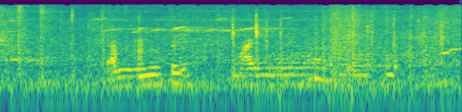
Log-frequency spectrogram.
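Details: Short-tailed macaques at Angkor Wat, a baby with its siblings and mother, give short, harmonic, wavering calls against a steady hiss of background noise.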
